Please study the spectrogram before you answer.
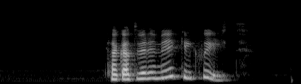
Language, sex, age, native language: Icelandic, male, 8, Icelandic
